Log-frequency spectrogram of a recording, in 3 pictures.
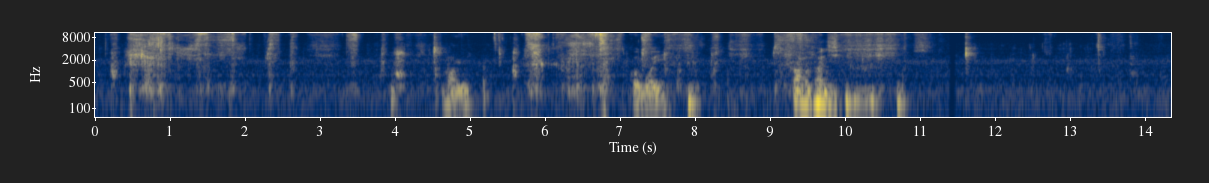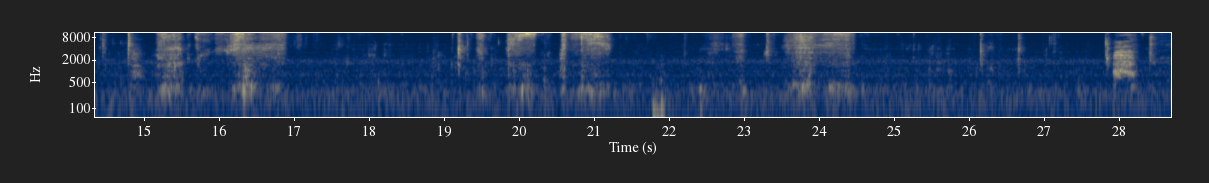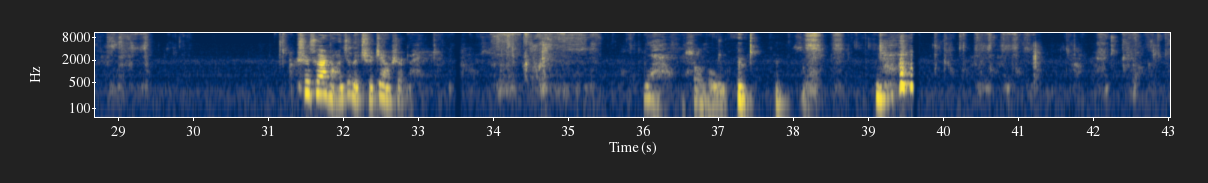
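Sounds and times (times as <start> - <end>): wet chewing and smacking: 0.1 - 9.3, 11.5 - 21.5, 24.4 - 30.1, 37.4 - 43.0.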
